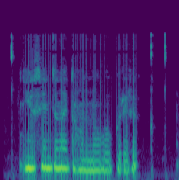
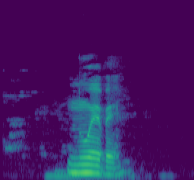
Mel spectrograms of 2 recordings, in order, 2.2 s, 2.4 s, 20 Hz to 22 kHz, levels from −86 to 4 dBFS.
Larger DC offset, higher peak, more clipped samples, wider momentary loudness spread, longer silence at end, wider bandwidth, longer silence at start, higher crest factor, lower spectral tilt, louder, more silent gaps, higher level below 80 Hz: neither; about the same, -8 dBFS vs -10 dBFS; neither; second, 14 LU vs 18 LU; second, 0.55 s vs 0.85 s; first, 11.5 kHz vs 7.4 kHz; first, 0.25 s vs 0.1 s; second, 14 dB vs 20 dB; about the same, -6.5 dB/octave vs -7 dB/octave; first, -22 LUFS vs -26 LUFS; neither; first, -48 dBFS vs -62 dBFS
